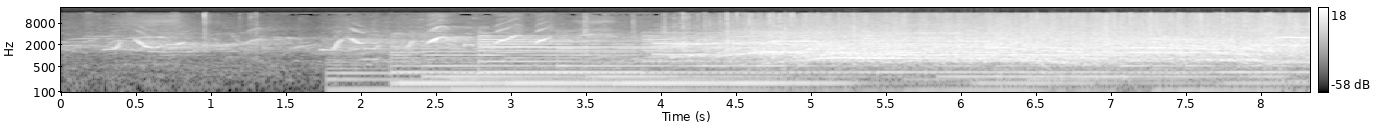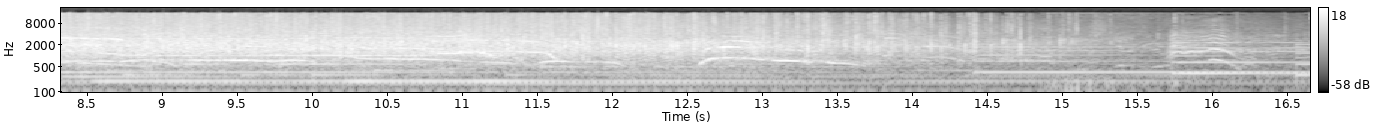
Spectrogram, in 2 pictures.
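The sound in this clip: A live concert crowd cheers, whoops and whistles loudly over sustained music. After a short quieter opening the noise swells into a continuous roar of shouting voices and clapping that stays strong before easing near the end.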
